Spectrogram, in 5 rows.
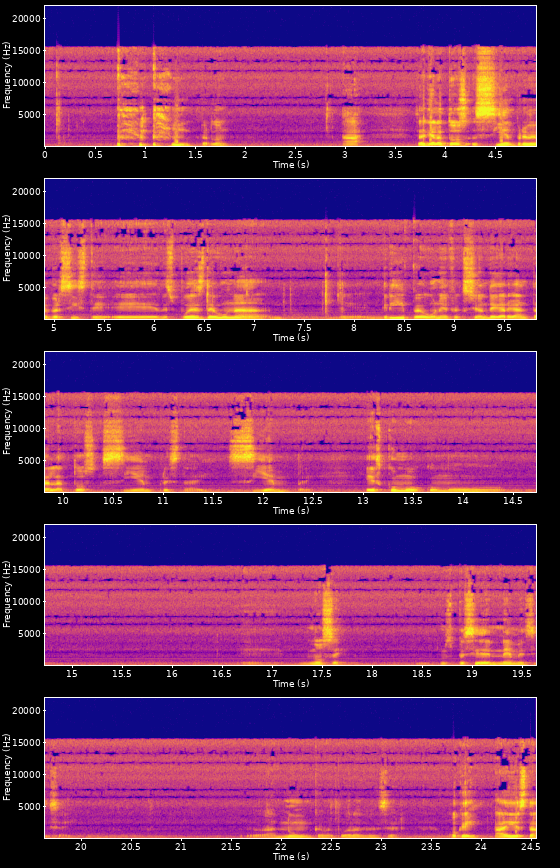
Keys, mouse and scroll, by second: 0.3-1.5 alt+shift+middle drag, 1.5-3.8 drag, 3.8-5.0 middle drag, 5.1 scroll up 1, 5.5 middle click, 6.3 scroll down 1, 6.7 shift+middle click, 7.7 x, 8.5 click, 9.2 scroll down 1, 9.6-19.4 middle drag, 19.6-20.2 scroll up 1, 20.2-20.6 scroll down 1, 20.8-22.5 middle drag, 22.5-23.1 scroll up 1, 23.1 scroll down 1, 23.4-24.5 middle drag.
